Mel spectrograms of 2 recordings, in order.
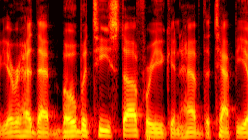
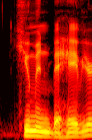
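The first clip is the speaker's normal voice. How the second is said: behavior said with a rising upturn at the end. Voicing a listener echoing the phrase, rising tone on behavior. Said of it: "you say, questioningly, with a little intonation at the end?".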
